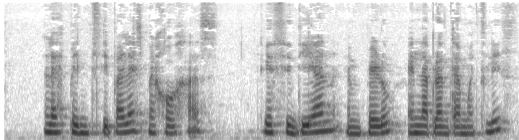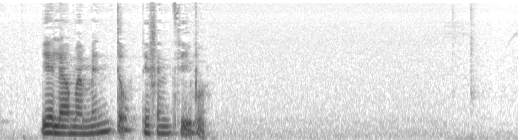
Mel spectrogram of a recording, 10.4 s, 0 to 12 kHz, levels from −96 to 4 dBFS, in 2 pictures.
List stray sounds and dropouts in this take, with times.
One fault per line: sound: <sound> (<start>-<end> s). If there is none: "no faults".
no faults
